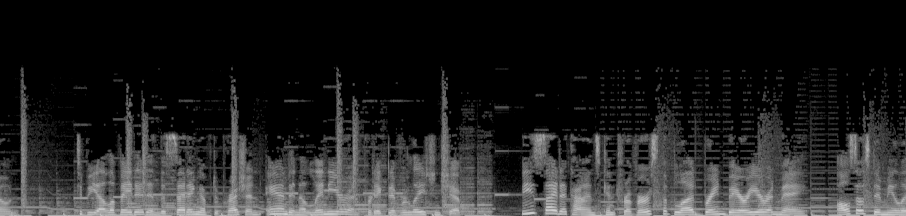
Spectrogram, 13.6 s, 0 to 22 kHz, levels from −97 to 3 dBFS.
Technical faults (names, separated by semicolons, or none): none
